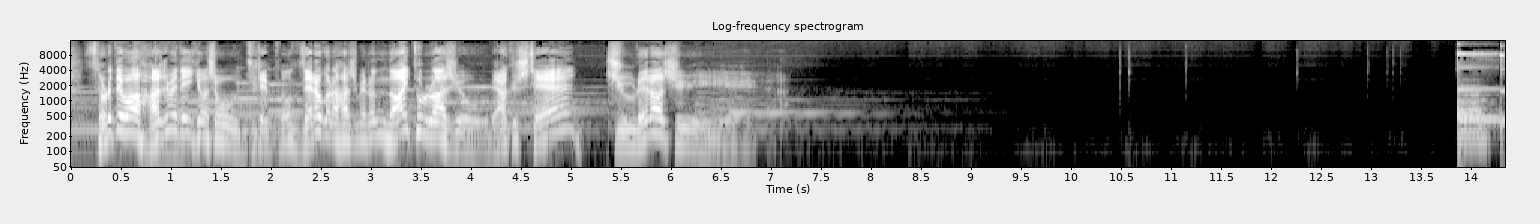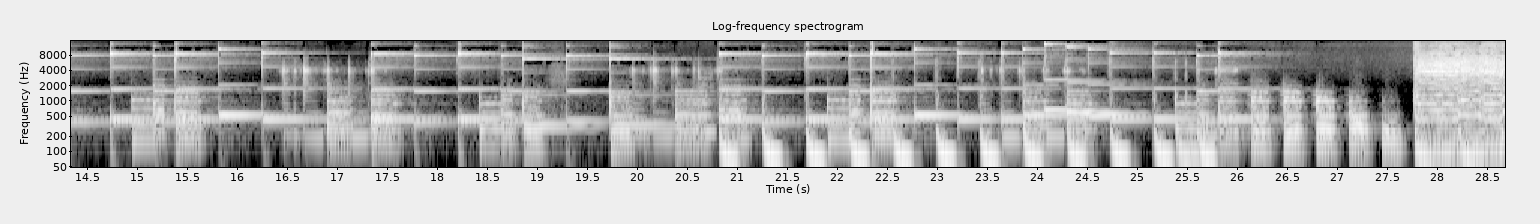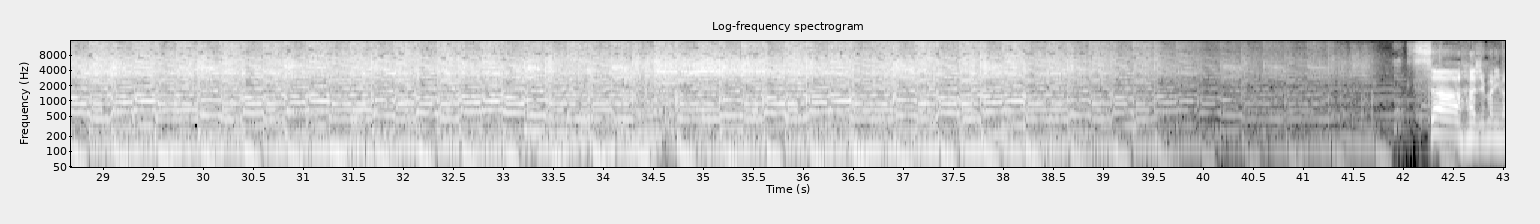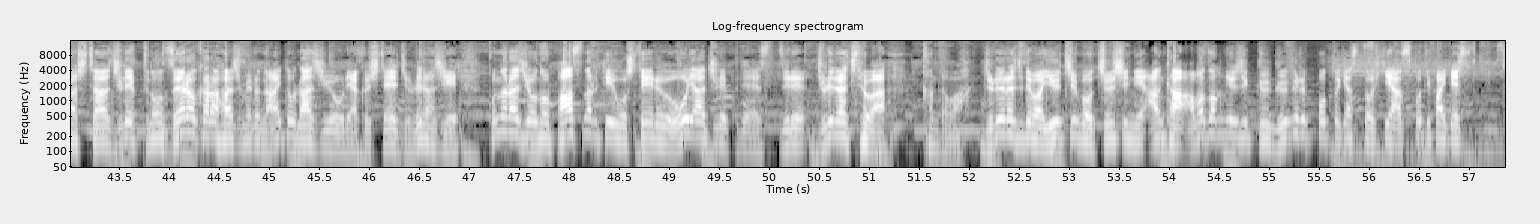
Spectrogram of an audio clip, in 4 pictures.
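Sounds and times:
opening theme song with bright chiming melody and steady beats: 0.0 - 7.9, 13.9 - 41.7
speech: 0.2 - 6.9, 42.3 - 57.3.

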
